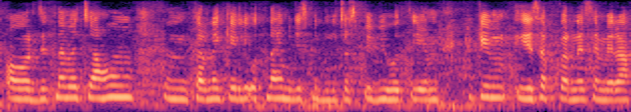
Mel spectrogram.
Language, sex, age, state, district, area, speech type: Urdu, female, 30-45, Bihar, Darbhanga, rural, spontaneous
